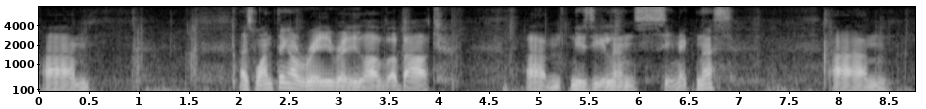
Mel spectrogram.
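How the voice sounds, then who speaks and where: A man talks at a very slow pace with very even loudness and long, frequent pauses, while noticeable background noise plays behind him. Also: medium pitch for a man, ordinary pitch variation. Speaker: trail walking vlogger. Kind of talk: walking vlog monologue. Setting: outdoors on a walking trail. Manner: halting, many fillers; casual, thinking aloud.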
